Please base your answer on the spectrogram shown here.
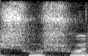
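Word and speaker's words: Xouxou: Vu qu'on est sur les téléphones, je voulais vous parler de cette coque chaîne de la marque Chouchou qui s'écrit Xougzou mais qui se dit Chouchou.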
